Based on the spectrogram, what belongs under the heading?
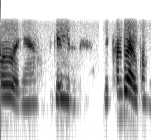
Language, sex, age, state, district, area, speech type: Odia, female, 60+, Odisha, Jharsuguda, rural, conversation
